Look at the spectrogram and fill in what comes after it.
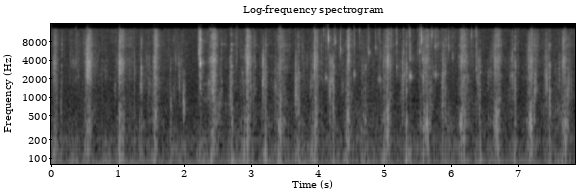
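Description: Close-miked chewing of a mouthful of mulhoe (raw fish, vegetables and somyeon noodles), a quick irregular run of wet clicks and crunches several times a second.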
